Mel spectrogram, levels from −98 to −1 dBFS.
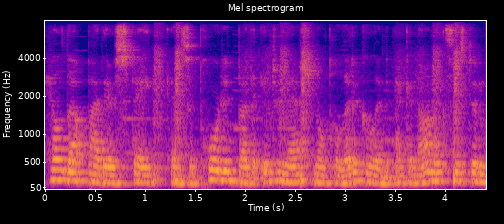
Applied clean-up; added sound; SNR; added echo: none; Snare drum; 11 dB; reverberation time 0.8 s.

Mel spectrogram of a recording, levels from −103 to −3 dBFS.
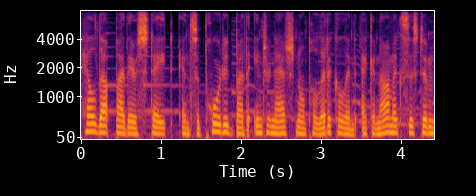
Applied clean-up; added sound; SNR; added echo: none; none; none; none.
